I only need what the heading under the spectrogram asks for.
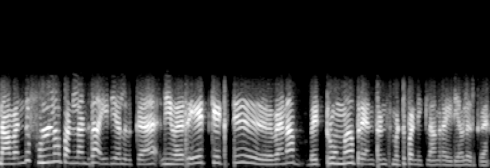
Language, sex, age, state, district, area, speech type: Tamil, female, 18-30, Tamil Nadu, Erode, rural, conversation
